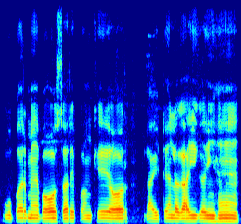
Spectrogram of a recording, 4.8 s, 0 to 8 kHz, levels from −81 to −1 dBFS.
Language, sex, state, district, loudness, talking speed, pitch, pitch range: Hindi, male, Jharkhand, Ranchi, -19 LUFS, 125 wpm, 110 Hz, 110-115 Hz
